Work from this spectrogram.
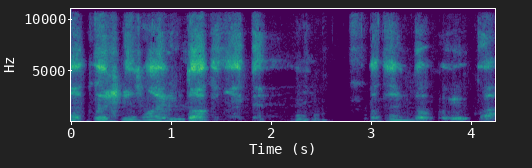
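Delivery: breathy mob-boss mumble, muffled as through cotton. Retelling a movie scene where a father answers his son: Godfather voice. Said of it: "he did the Godfather voice".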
